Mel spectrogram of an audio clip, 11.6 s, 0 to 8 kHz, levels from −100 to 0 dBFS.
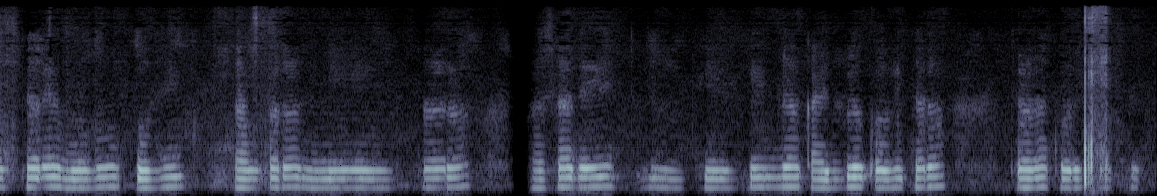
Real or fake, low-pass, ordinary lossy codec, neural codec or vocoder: fake; 7.2 kHz; MP3, 32 kbps; codec, 44.1 kHz, 2.6 kbps, DAC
